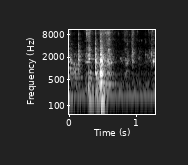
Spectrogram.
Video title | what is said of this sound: Honda EZ1800 Generator Won't Start | this tank is definitely halfway filled. Hear the fuel sloshing around?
